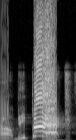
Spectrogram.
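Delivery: shrill full-throated yell, very loud and very high. Doing an impression that needs work, speaker delivers the line as a yelled Pee-wee impression. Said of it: "he has to yell it".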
